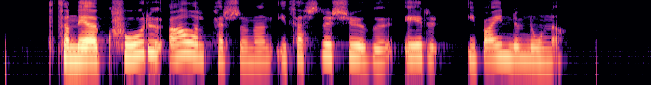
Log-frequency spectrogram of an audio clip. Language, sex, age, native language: Icelandic, female, 18-19, Icelandic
